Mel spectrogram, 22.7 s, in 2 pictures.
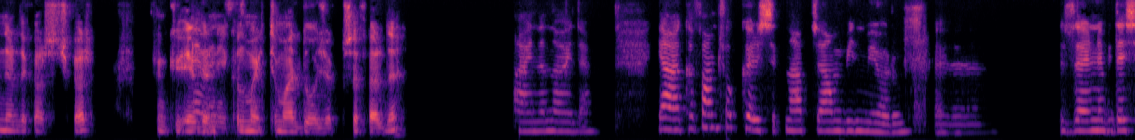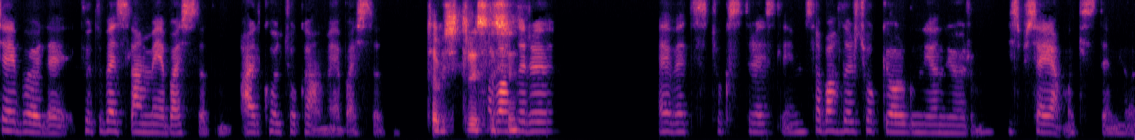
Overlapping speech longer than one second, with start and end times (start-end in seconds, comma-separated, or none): none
